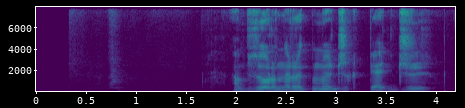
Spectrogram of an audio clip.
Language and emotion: Russian, neutral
